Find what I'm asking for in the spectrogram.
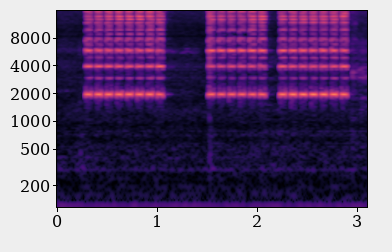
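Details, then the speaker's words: Non-contact voltage tester held on the wires at a 40 amp double-pole breaker feeding an air compressor, after the switch was turned on: rapid bursts of high-pitched beeps, about three per second, in repeated runs; live voltage detected. "Let's see if we get some power in the lines. Ooh. Ooh, that's a lot of power. That's a lot of power running"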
